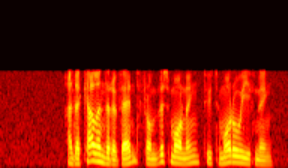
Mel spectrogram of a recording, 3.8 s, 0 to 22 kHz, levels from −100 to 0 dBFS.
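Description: No technical faults can be heard in this speech, which reaches the listener over a call path whose narrowband coding leaves nothing above 4 kHz, which fits G.711 mu-law at 64 kbps.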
